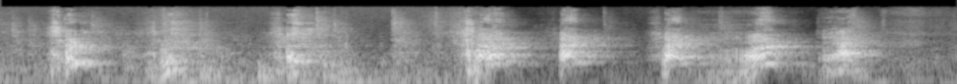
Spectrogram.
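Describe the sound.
A snow-white rescue dog barks in a quick series of loud, sharp woofs, one after another, with no talking over them.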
